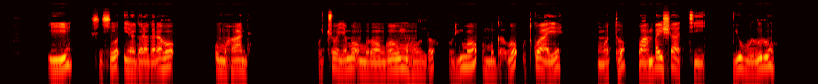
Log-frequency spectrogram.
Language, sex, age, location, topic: Kinyarwanda, male, 18-24, Nyagatare, finance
